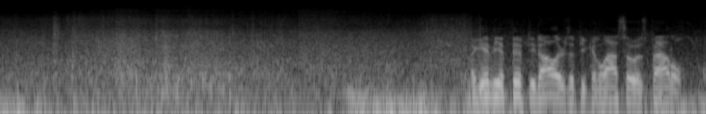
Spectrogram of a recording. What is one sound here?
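Waves splash against rocks close by.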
